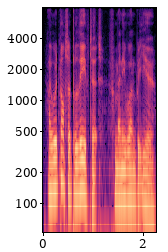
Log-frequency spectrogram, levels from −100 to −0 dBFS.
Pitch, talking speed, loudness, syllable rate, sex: 110 Hz, 290 wpm, -16 LUFS, 7.5 syllables/s, male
